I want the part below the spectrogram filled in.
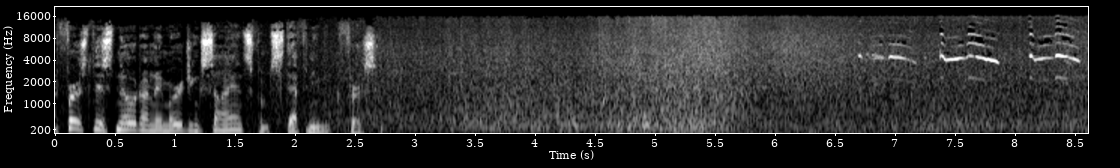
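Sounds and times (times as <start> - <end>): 
speech: 0.0 - 3.0
ocean waves crashing: 1.1 - 8.6
thin high cries: 6.6 - 8.6.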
